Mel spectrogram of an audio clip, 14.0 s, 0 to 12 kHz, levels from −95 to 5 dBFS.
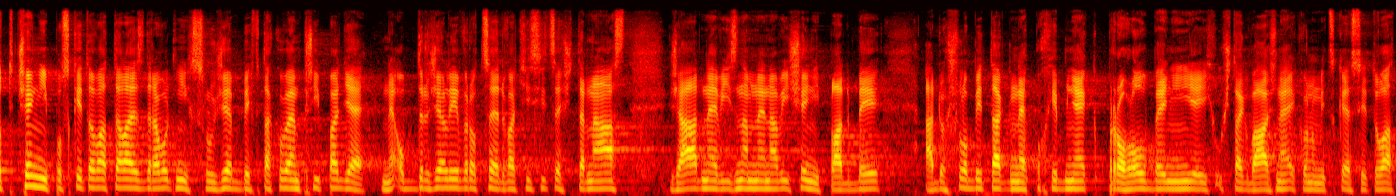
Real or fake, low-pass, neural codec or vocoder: real; 9.9 kHz; none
